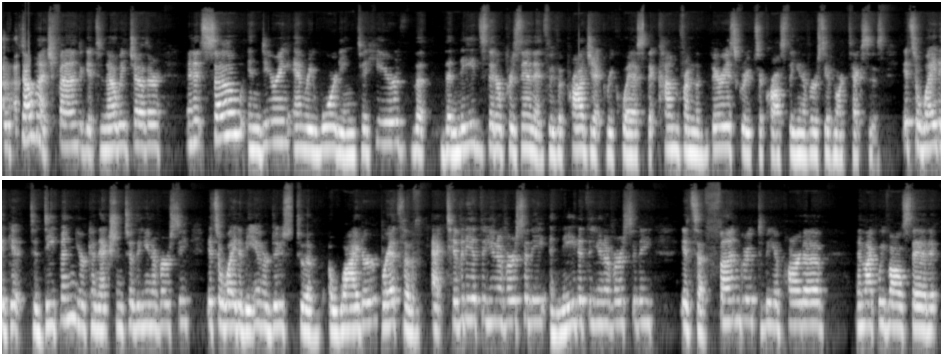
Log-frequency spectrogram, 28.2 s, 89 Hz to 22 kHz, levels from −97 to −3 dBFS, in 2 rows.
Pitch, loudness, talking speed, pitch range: 210 Hz, -16 LUFS, 185 wpm, 195-230 Hz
